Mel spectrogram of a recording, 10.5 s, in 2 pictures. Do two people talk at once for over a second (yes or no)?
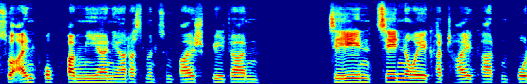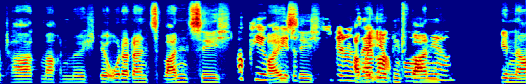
yes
